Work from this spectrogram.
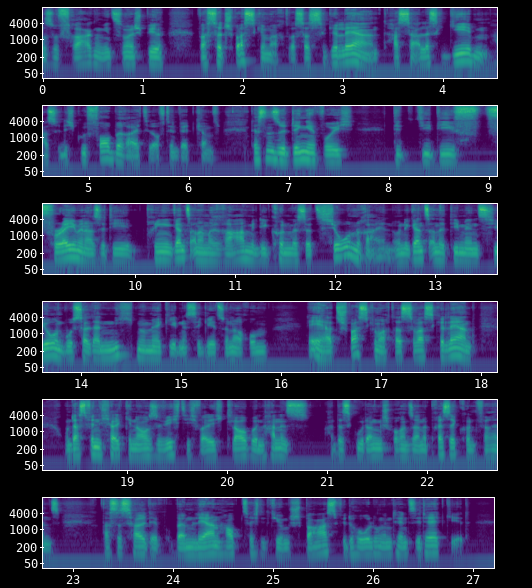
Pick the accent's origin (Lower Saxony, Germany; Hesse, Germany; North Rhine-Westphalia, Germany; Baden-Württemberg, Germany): Baden-Württemberg, Germany; ich komme vom Land aus dem Schwarzwald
